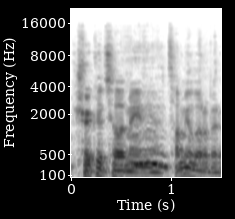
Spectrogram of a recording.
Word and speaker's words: trichotillomania: me a little bit about how do I pronounce it again trichotillomania trichotillomania tell me a little bit about that yeah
